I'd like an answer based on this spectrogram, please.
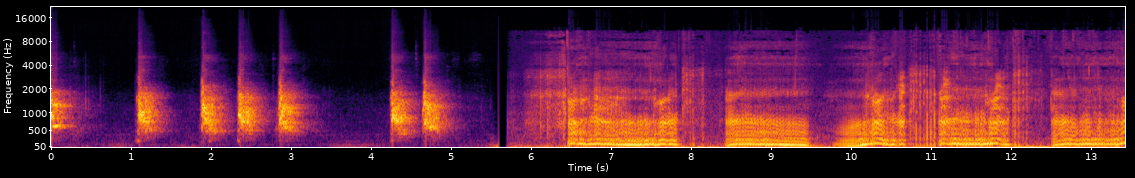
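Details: Puppies at play with toys on grass bark in a string of sharp, irregular yaps for about five seconds, then shift to continuous rough, low growling and noisy scuffling.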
